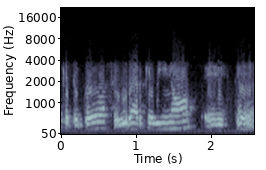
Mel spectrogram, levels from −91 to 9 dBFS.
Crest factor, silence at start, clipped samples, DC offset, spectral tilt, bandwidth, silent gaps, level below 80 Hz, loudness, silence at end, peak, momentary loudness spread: 12 dB; 0 s; under 0.1%; under 0.1%; -7.5 dB/octave; 4.9 kHz; none; -72 dBFS; -25 LUFS; 0 s; -12 dBFS; 4 LU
